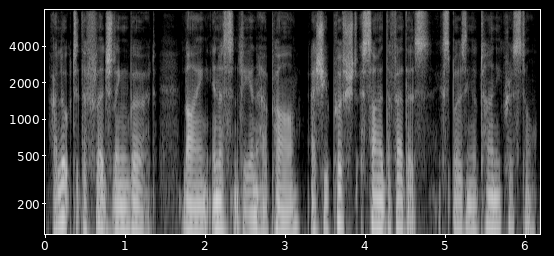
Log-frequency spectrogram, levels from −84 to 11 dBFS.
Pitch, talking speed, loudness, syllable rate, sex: 100 Hz, 205 wpm, -18 LUFS, 6.1 syllables/s, male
